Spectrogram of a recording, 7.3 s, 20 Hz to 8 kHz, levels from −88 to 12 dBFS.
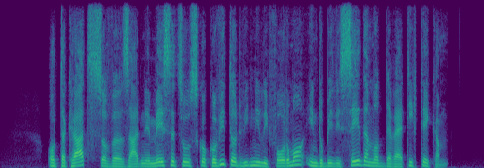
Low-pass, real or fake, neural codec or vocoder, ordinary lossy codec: none; fake; codec, 16 kHz, 0.5 kbps, X-Codec, WavLM features, trained on Multilingual LibriSpeech; none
